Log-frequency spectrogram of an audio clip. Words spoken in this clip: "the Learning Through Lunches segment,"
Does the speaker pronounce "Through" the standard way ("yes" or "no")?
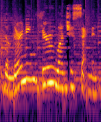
yes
